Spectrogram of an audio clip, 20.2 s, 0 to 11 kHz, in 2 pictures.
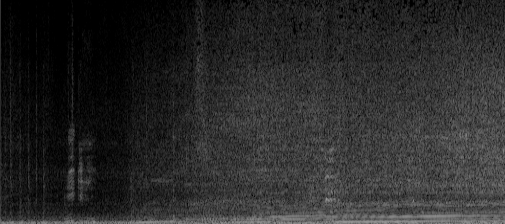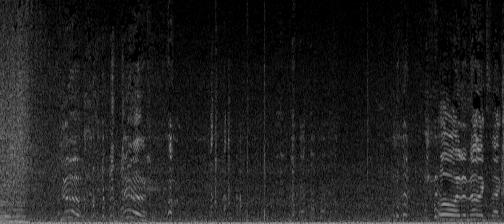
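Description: Mercury Marauder's V8 heard from inside the cabin at full throttle. The engine note climbs in pitch from a few seconds in, breaks once at a gear change, climbs again, then drops away suddenly as the throttle closes about halfway through. After that comes steady road noise.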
